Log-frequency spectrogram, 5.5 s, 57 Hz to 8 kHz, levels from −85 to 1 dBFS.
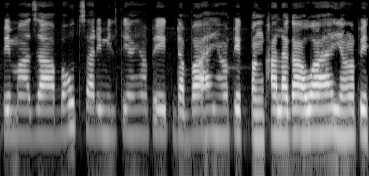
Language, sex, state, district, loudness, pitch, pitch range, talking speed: Hindi, male, Bihar, Supaul, -15 LUFS, 180 Hz, 180-185 Hz, 235 wpm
